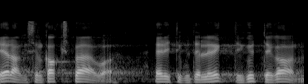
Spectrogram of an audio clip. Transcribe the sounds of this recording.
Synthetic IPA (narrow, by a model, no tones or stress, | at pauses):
elɑɡiselkɑkspæevɑ̰ | e̞ɾit̪ːˑikujt̪elelek̚t̪rikyt̪ːˑeɡ̥ɑol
